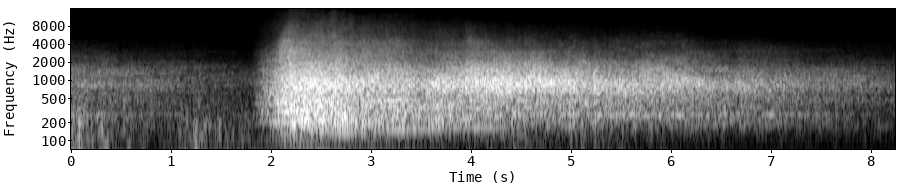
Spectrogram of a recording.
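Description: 2018 Porsche Cayenne Turbo, with its twin-turbo V8, passing at speed: a sudden loud rush of tyre and engine noise about two seconds in that slowly fades as the SUV drives away.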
